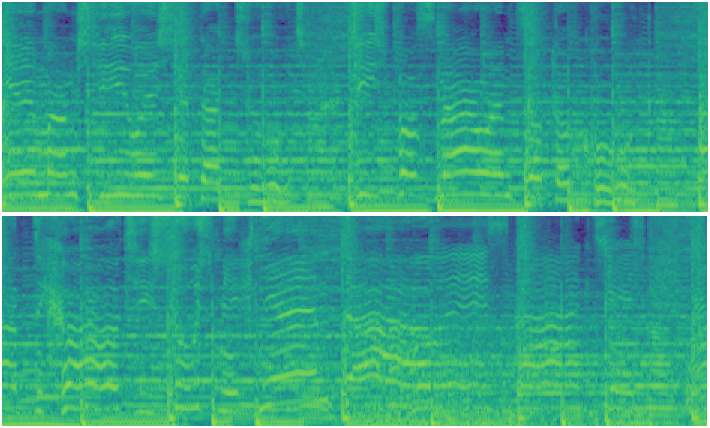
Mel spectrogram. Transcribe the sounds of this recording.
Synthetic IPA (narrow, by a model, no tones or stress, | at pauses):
ɲɛmamɕiwɘɕɛt̪aɡ̚t͡ʂut͡ɕ | d͡ʑiɕpɔznawɛmt̪sɔt̪ɔkʰupa | aɡd̪ɘxɔd͡ʑiʂuɕmʲjɛxɲɛnt̪awɪzk̪aɡd͡ʑɛɕ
